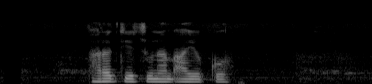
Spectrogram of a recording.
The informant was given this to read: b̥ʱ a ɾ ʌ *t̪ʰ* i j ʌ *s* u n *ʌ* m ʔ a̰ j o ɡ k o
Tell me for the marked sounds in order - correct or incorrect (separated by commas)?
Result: incorrect, incorrect, incorrect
